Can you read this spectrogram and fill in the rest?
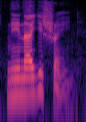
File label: "Ni na gyixeiny", San Lucas Quiavini; Like higaditos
